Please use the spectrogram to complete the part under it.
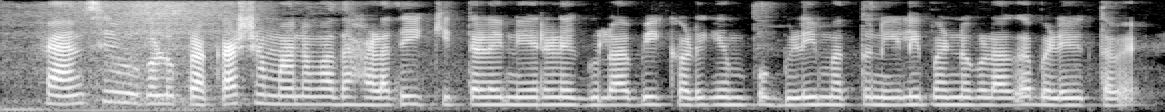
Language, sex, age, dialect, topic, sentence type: Kannada, female, 18-24, Central, agriculture, statement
